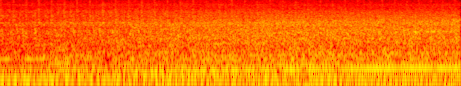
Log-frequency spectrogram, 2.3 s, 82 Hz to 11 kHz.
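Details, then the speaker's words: 2010 Dodge Journey with a no-cooling-fan complaint; engine warm with the thermostat open and the AC on. Steady low idle hum with an even fan whoosh building underneath. The cooling fan runs normally. "I think I did hear it run because I got the AC running so I think we're good actually"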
